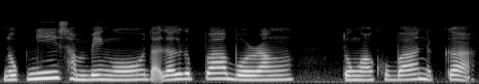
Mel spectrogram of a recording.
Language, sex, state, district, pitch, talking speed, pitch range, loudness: Garo, female, Meghalaya, North Garo Hills, 220 Hz, 75 wpm, 205-240 Hz, -12 LUFS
